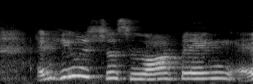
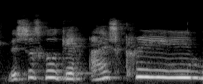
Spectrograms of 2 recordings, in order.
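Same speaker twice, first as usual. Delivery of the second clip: upbeat suggestion; 6 semitones higher, 7 dB louder, slower than usual. Pretend. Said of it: "a partner being like".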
